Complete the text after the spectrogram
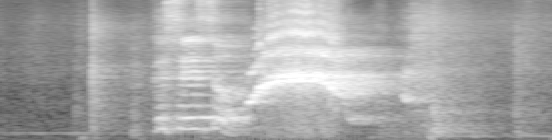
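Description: A young person screams loudly nearby.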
